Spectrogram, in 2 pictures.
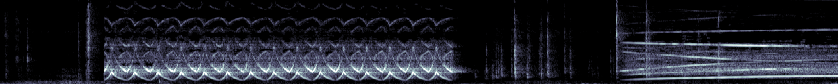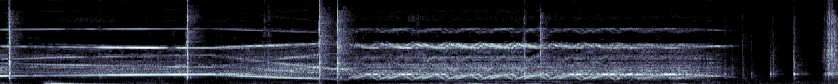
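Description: A toy police car's siren wails in fast electronic warbles, then in slow rising and falling sweeps.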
